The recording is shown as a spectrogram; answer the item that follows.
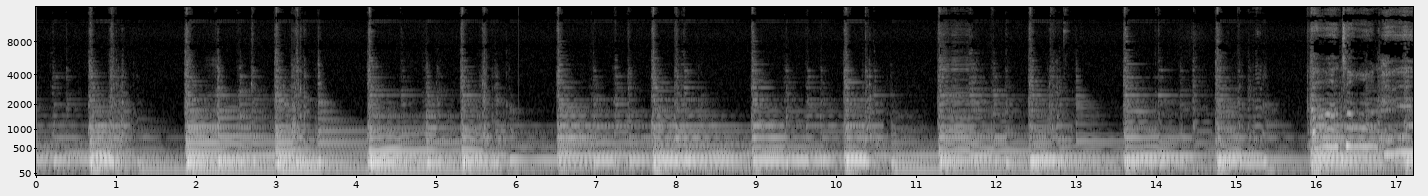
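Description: Nylon-string classical guitar playing a slow chord pattern, a new chord struck about every half second to second and left to ring.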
